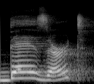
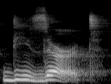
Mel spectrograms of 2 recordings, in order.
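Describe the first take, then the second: First: DESERT with DES strong, rising; stress on first syllable. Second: DESSERT with SERT strong, falling; stress on second syllable. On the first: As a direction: hit the first syllable of "Desert", DEZ-ert. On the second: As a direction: hit the second syllable of "dessert", dih-ZERT. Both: Shown as a demonstration. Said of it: "first syllable and second syllable".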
